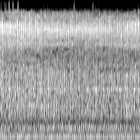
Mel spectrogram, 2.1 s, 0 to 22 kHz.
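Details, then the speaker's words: Chevrolet Vectra engine at idle about 15 minutes after adding Motorkote100: steady, even low idle with a smooth pulse and light belt hiss. No knocks or vibration; engine running normally. "Só o barulho da correia aí e o barulho normal do motor ficou muito massa galera"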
